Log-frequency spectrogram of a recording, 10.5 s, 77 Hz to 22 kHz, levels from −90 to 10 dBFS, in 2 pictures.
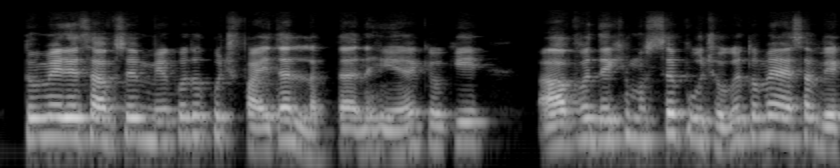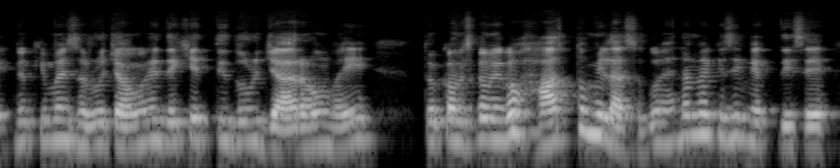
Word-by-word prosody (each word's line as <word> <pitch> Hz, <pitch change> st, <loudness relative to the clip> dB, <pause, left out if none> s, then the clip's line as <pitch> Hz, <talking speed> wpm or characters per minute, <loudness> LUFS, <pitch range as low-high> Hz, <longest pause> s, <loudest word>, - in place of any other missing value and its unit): तो 210 Hz, -, +3 dB
मेरे 215 Hz, 0 st, +7 dB
हिसाब 210 Hz, -2 st, +5 dB
से 210 Hz, +2 st, +2 dB
मेरे 185 Hz, -2 st, -5 dB
को 220 Hz, -, -3 dB
तो 225 Hz, +1 st, -2 dB
कुछ 220 Hz, -1 st, -7 dB
फ़ायदा 150 Hz, +4 st, +3 dB
लगता 140 Hz, -3 st, -2 dB
नहीं 140 Hz, 0 st, -5 dB
है, 135 Hz, -, -2 dB
क्योंकि 170 Hz, +2 st, -6 dB, 0.3 s
आप 175 Hz, +3 st, +4 dB
देखिए 200 Hz, +2 st, -3 dB
मुझसे 200 Hz, +5 st, +2 dB
पूछोगे 200 Hz, -7 st, -3 dB
तो 220 Hz, -, -4 dB
मैं 225 Hz, +1 st, +1 dB
ऐसा 200 Hz, +1 st, 0 dB
व्यक्ति 155 Hz, -3 st, -1 dB
हूँ 185 Hz, -, -12 dB
कि 190 Hz, -, -12 dB
मैं 200 Hz, +1 st, -3 dB
ज़रूर 170 Hz, -1 st, -3 dB
चाहूँगा 175 Hz, +3 st, +1 dB
देखिए 185 Hz, +2 st, -3 dB
इतनी 200 Hz, -1 st, -11 dB
दूर 190 Hz, +1 st, -9 dB
जा 140 Hz, -, +5 dB
रहा 155 Hz, +1 st, +1 dB
हूँ 170 Hz, +1 st, -1 dB
भई 155 Hz, +5 st, -2 dB, 0.4 s
तो 185 Hz, -, -4 dB
कम 190 Hz, 0 st, +2 dB
से 185 Hz, -, -8 dB
कम 200 Hz, -, 0 dB
एक 195 Hz, -, -1 dB
बार 245 Hz, +1 st, +6 dB
हाथ 175 Hz, +2 st, +4 dB
तो 280 Hz, -, 0 dB
मिला 235 Hz, -10 st, +4 dB
सकूँ 150 Hz, +4 st, -7 dB
है 180 Hz, +2 st, -8 dB
ना, 230 Hz, -, -3 dB
मैं 240 Hz, +1 st, +1 dB
किसी 225 Hz, -1 st, -6 dB
व्यक्ति 180 Hz, -5 st, -4 dB
से? 470 Hz, -, +3 dB
190 Hz, 280 wpm, -22 LUFS, 165-210 Hz, 0.4 s, मेरे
